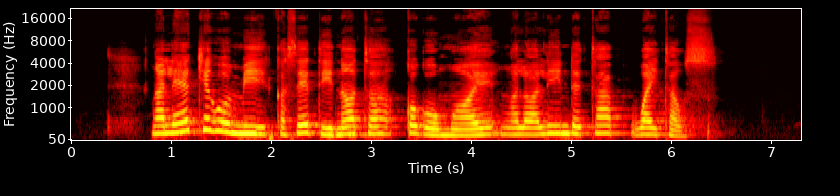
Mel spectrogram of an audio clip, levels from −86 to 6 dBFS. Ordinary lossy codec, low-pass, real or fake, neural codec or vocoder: none; none; real; none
